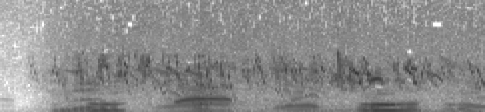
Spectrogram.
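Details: Bongo (Tragelaphus eurycerus), a forest-dwelling antelope of sub-Saharan Africa, giving four drawn-out, nasal, harmonic bleats of under a second each, spaced about a second apart, over a steady background hiss.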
